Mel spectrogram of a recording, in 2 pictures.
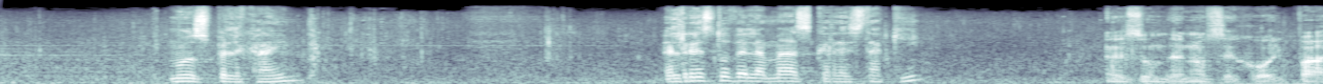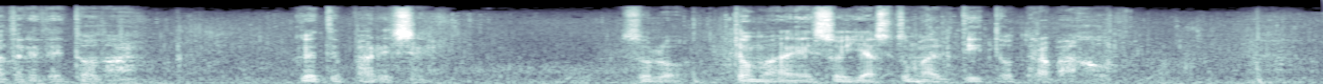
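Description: A young man talks into a microphone.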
